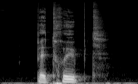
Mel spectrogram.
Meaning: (verb) past participle of betrüben; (adjective) saddened; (verb) inflection of betrüben: 1. second-person plural present 2. third-person singular present 3. plural imperative
- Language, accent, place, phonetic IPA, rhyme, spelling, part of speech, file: German, Germany, Berlin, [bəˈtʁyːpt], -yːpt, betrübt, adjective / verb, De-betrübt.ogg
